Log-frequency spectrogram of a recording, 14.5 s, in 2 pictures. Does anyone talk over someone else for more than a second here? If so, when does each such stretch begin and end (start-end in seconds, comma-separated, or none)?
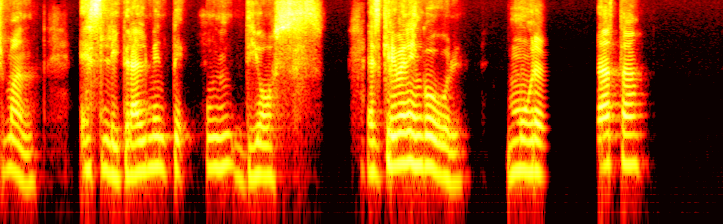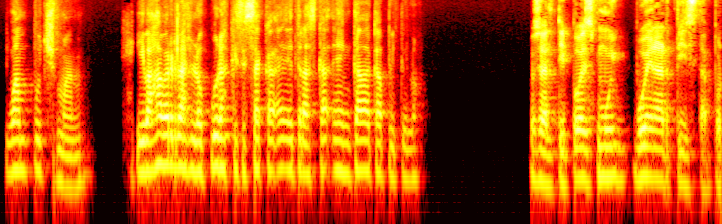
none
